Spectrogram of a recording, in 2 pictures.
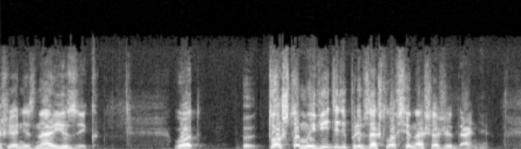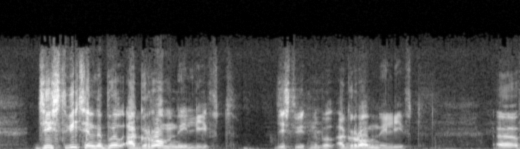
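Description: A man speaking to an audience in an anecdotal, theatrical way, with halting, digressive phrasing. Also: on the high side. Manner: theatrical storytelling, acting out dialogue. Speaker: theatre colleague giving a reminiscence.

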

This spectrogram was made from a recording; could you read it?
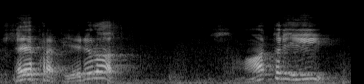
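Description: Dry ironic sailor, high voice, very slow, roomy old film sound with faint music. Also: male voice, sing-song, pushed and bright, slight background noise, exaggerated voice. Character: wry foreign-born sailor with halting Russian. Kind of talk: 1960s film acting.

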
